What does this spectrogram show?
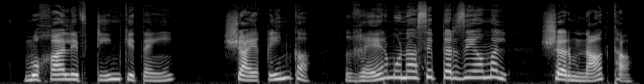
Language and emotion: Urdu, disgusted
